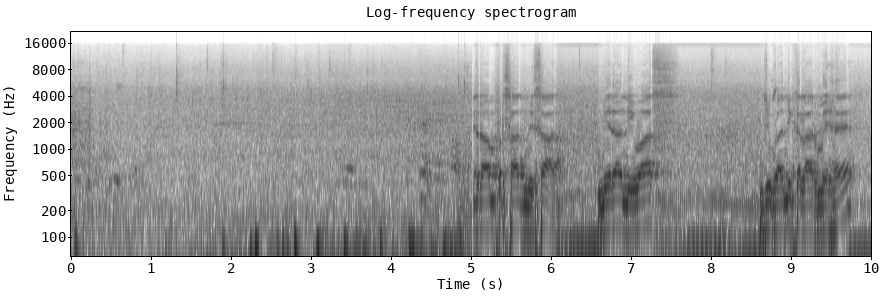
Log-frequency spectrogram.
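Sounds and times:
steady outdoor hiss: 0.0 - 10.0
low rumble: 1.1 - 5.5
faint voices: 2.1 - 5.4.

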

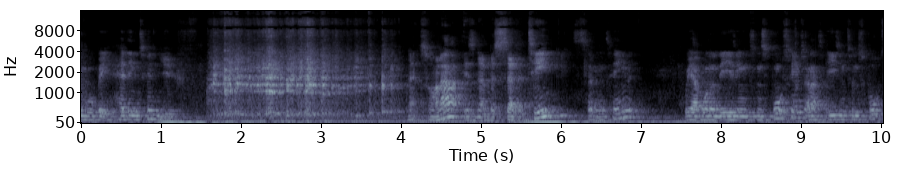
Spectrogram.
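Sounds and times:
plastic balls rattling in glass bowl: 1.6 - 4.1.

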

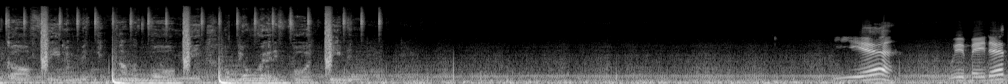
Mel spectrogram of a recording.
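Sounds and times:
road rumble: 0.0 - 10.0
wind: 0.0 - 10.0.

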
